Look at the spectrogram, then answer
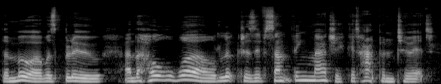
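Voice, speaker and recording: A man's voice: fairly high pitch, fairly quick, darkish tone. A man reads as an audiobook narrator. His delivery is scripted storybook narration, telling a children's tale.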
